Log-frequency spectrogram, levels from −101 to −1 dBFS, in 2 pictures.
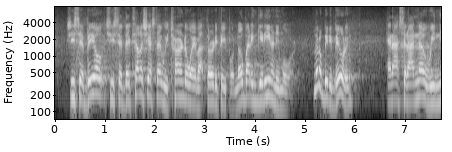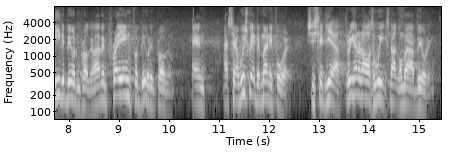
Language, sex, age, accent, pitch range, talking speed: English, male, 50-69, American, 155-200 Hz, 250 wpm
